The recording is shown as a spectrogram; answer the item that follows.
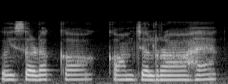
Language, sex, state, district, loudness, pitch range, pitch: Hindi, female, Uttar Pradesh, Shamli, -16 LUFS, 215-225 Hz, 220 Hz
